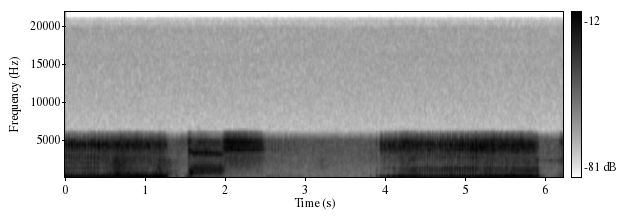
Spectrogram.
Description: Our Boxer (she's a mini) snoring and making snuffling noises as she sleeps and dreams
